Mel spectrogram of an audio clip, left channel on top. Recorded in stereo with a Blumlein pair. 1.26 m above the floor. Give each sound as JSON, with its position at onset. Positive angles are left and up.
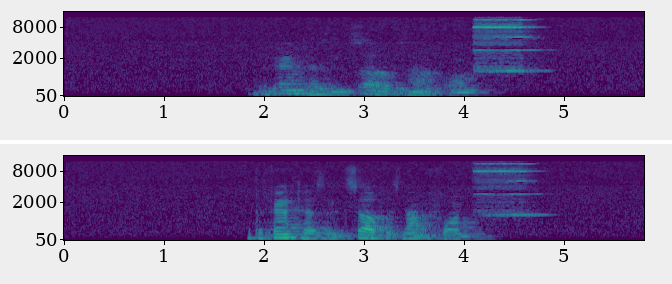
{"t": 1.8, "sound": "a man speaking", "azimuth_deg": -50, "distance_m": 4.0}
{"t": 4.1, "sound": "a bell", "azimuth_deg": 25, "distance_m": 8.0}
